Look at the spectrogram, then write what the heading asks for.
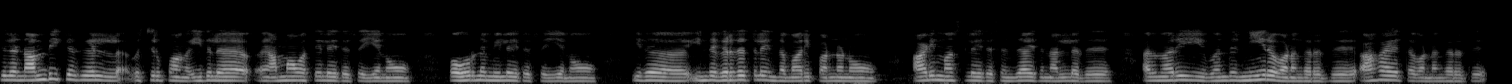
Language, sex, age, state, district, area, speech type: Tamil, female, 30-45, Tamil Nadu, Tiruchirappalli, rural, spontaneous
